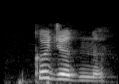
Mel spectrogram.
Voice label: "кӧдзӧдны" Komi

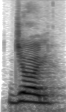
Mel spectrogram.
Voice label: "дзоль", Komi

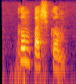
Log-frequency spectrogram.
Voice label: "кӧм-паськӧм" Komi

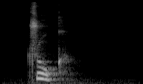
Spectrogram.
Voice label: "тшук", Komi

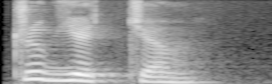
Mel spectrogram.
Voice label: "тшыгйӧдчӧм", Komi

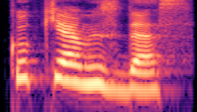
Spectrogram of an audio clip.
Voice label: "кӧкъямысдас" Komi

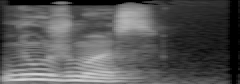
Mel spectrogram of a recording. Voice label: "нюжмӧс", Komi

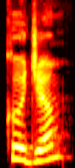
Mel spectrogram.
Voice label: "кӧдзӧм" Komi

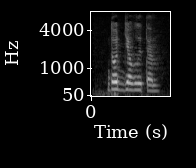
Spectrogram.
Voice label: "доддявлытӧм", Komi

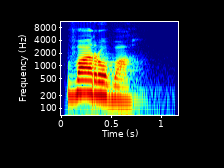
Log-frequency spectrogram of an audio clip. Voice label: "варова" kpv f

